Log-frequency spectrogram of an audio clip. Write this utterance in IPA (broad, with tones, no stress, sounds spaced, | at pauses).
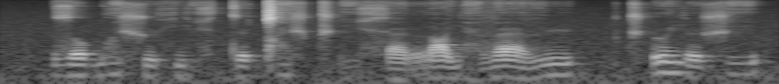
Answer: z o˧ ɡʷ æ̤˦ ʃ y˨ x j i̤˨ x t ø˨ ǀ æ̤˦ ʃ t͡ʃʼ i̤˧ x æ˨ r ɑ˧ j æ̤˨ v æ˦˨ v y˦ | t͡ʃʼ ɯ˦ j ø˨ ʃ i̤˦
